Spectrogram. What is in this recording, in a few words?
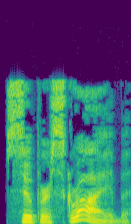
"superscribe", en uk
